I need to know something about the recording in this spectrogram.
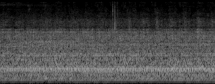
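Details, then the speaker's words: Lathe with centering roller tool (bearing) brought against an off-center aluminium offcut in the chuck: constant spindle hum with faint rubbing roll as the bearing just touches the running-out workpiece, before adjusting jaws to center it. "so you can see it's running completely out so just bring the bring the bearing in slightly see how it's just touching there's the roller starting to run"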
